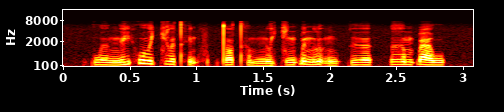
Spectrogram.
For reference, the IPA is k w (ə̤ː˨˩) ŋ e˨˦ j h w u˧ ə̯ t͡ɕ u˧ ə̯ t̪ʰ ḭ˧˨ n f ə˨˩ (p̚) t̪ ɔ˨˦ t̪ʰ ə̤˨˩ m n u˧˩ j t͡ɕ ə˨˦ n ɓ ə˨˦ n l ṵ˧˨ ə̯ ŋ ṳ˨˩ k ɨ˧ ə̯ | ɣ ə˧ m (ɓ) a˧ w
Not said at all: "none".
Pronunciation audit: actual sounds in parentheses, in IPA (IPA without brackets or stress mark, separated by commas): ə̤ː˨˩, p̚, ɓ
